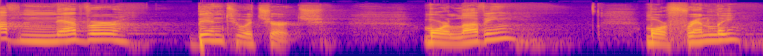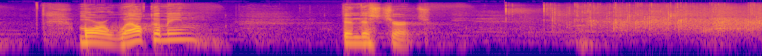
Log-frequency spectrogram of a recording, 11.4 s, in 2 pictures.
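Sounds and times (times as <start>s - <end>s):
speech: 0.0s - 2.5s, 3.2s - 4.0s, 4.8s - 7.3s, 8.3s - 9.0s
audience clapping: 9.5s - 11.4s.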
